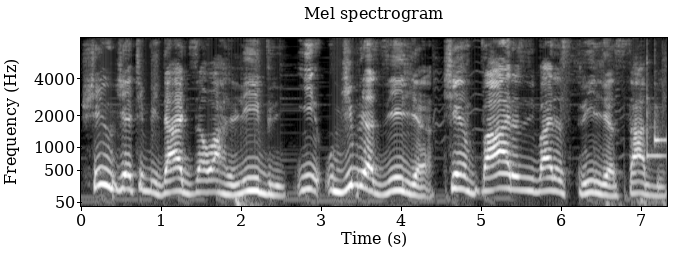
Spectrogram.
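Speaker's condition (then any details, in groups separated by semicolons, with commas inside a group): Cerebral palsy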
